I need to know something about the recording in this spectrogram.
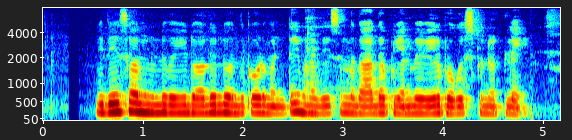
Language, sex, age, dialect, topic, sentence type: Telugu, female, 18-24, Utterandhra, banking, statement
